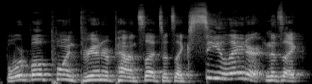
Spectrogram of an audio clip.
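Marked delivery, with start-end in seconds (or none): 1.9-2.6 high, chirpy so-long; mock breezy goodbye. Bidding Captain Lou goodbye, high and chirpy. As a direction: sing it out like a cheery farewell.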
